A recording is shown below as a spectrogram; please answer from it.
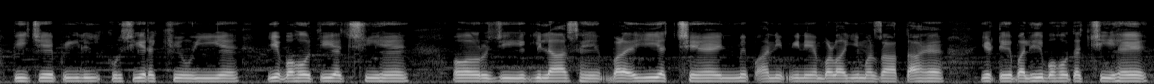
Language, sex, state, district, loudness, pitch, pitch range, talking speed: Hindi, male, Uttar Pradesh, Jyotiba Phule Nagar, -22 LUFS, 150 Hz, 145-150 Hz, 180 wpm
